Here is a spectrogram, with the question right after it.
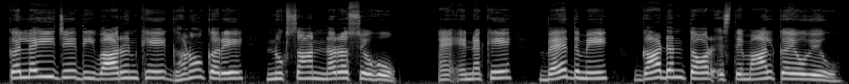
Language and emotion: Sindhi, neutral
